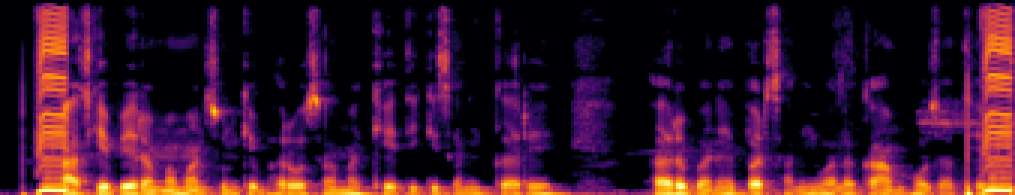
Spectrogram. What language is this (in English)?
Chhattisgarhi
